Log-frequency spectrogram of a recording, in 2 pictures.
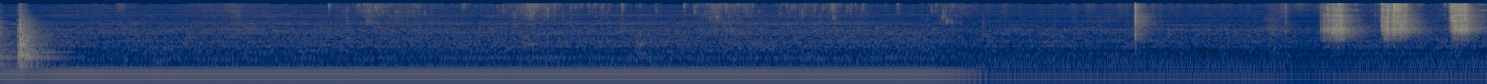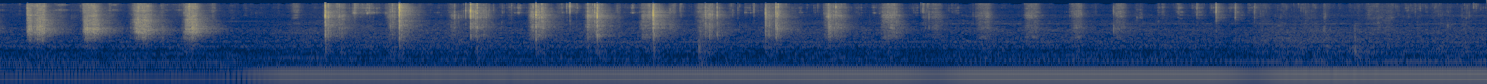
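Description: A hand-twisted spice grinder grinding over a bowl: about eight rasping strokes in quick succession, roughly half a second apart. A run of lighter, evenly spaced clicks follows. A thump comes at the very start, and a steady low hum runs underneath except for a few seconds before and during the grinding.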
